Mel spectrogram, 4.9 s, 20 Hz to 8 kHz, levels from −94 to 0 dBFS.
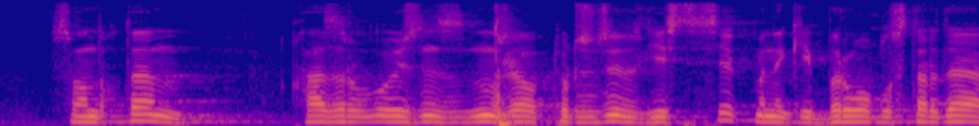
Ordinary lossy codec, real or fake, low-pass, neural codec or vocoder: none; real; 7.2 kHz; none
